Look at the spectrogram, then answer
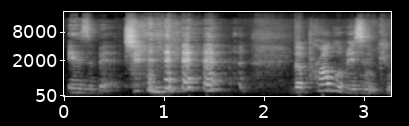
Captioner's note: laughs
